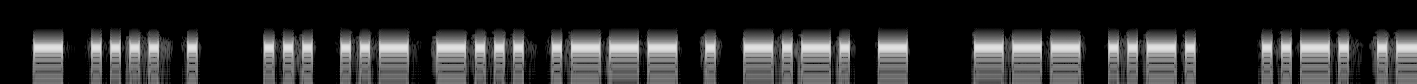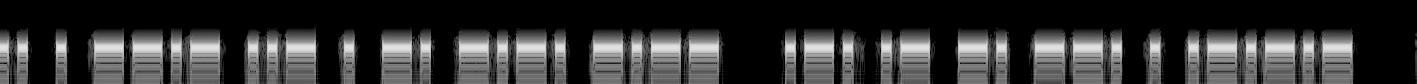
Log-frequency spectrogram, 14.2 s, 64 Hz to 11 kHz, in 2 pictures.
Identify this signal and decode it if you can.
Morse code, heard as a keyed tone, about 25 wpm, 600 Hz. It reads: THE SUBJECT OF FREQUENCY RANGE.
